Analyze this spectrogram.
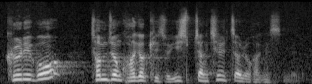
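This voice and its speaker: A man with a fairly high voice leads a sermon. He reads verses slowly and deliberately, then restates them in everyday talk. He often turns to the congregation with direct questions. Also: very animated, a little hiss or hum. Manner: reads scripture slowly, then paraphrases in casual speech. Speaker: pastor.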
